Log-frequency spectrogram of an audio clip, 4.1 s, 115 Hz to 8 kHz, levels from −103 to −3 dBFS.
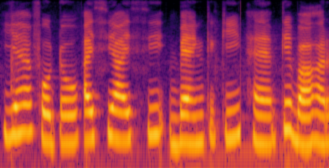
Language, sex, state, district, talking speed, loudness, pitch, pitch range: Hindi, female, Maharashtra, Solapur, 115 wpm, -21 LUFS, 235 Hz, 220-265 Hz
